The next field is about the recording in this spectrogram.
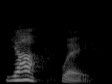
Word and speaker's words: Yahweh: and inserted those vowels in between the YHWH to be able to pronounce it Yahweh.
